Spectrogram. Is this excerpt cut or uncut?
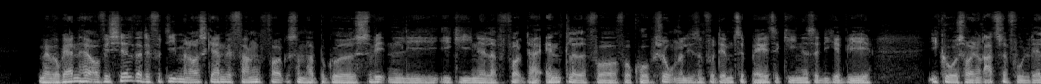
uncut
